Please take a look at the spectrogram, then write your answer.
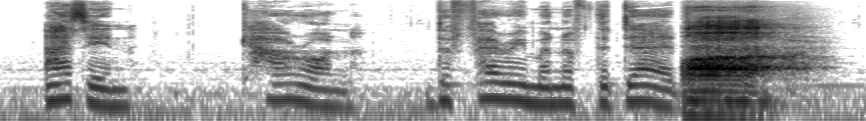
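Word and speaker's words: Charon: it's just as you described it only your pronunciation is a little off the name you heard wasn't karen it was c h n as in caron the ferryman of the dead karon who in exchange for the right coin helps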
